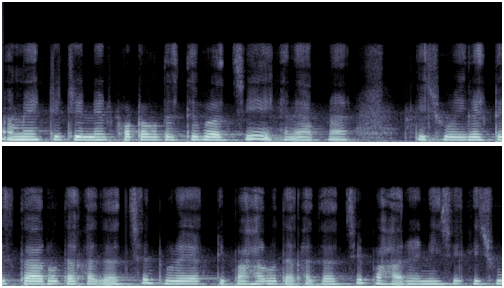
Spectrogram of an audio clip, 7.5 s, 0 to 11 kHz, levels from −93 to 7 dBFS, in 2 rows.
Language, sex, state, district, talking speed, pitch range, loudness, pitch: Bengali, female, Jharkhand, Sahebganj, 190 wpm, 200-220 Hz, -17 LUFS, 210 Hz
